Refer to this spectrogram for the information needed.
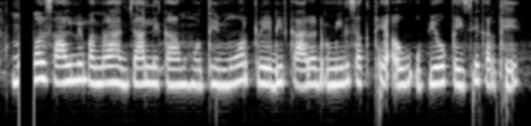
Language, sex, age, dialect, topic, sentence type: Chhattisgarhi, female, 18-24, Northern/Bhandar, banking, question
